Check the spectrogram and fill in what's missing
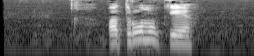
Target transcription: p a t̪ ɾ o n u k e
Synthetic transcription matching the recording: p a t̪ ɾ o n u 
